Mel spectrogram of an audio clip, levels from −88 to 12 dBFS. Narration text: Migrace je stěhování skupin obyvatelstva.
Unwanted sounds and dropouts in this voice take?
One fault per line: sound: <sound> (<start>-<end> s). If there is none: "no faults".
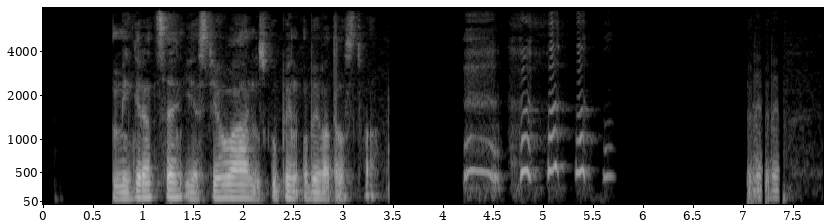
sound: laugh (4.2-5.7 s)
sound: laugh (7.0-7.4 s)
